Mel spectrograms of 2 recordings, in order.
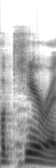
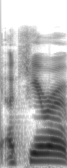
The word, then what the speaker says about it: Akira: Which, by the way, speaking of Akira, the name, people say Akira, people say Akira, and most people in the film say Akira.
